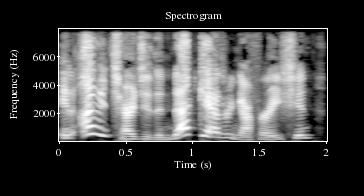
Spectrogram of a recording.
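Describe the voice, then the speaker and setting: Male narrator as a jittery little squirrel girl: fast, very high, bouncy. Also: huge pitch swings, sharp tone, no room sound, clean studio sound, exaggerated voice. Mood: eager. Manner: quick, jittery.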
